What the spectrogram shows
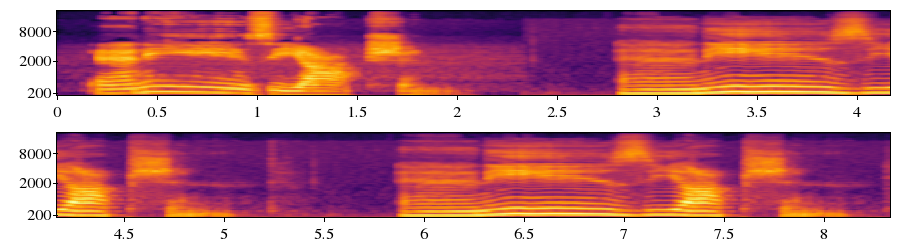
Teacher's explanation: we don't want neezy to be heard we want the e to be higher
